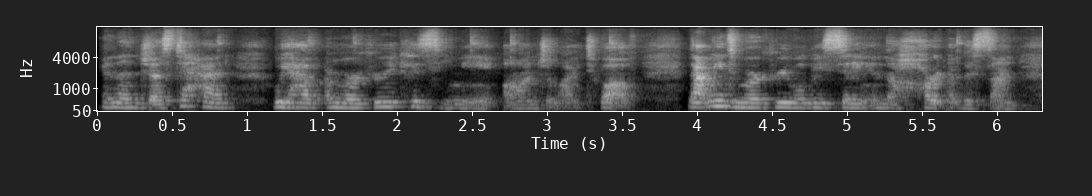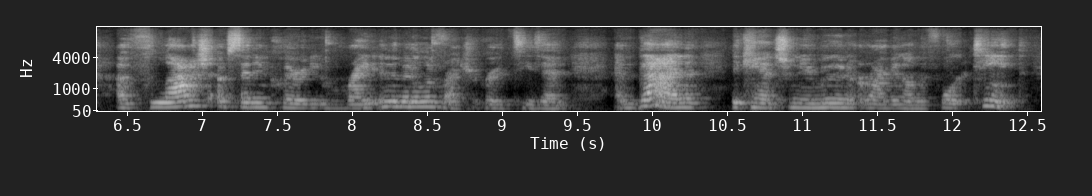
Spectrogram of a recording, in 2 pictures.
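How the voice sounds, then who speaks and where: A woman hosting a weekly tarot and astrology forecast, talking in an earnest, soothing way and often checking in with a gentle "okay?". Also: on the low side, a little fast. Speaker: tarot reader and astrology host. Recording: roomy echo, voice a bit far from mic.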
